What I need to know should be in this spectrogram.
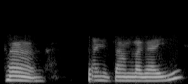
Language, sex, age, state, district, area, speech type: Hindi, female, 60+, Uttar Pradesh, Pratapgarh, rural, conversation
